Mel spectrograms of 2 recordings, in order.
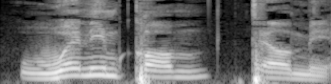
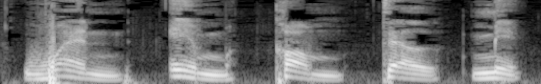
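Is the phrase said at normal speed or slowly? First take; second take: normal; slowly. First: The phrase is said at normal speed. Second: The phrase is said more slowly.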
